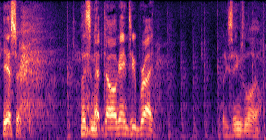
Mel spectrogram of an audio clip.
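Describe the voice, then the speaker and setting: An actor playing a steady, dry-witted gunslinger who talks in a measured, deadpan way in a western video game. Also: male voice, mid-range voice, a little hiss or hum.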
